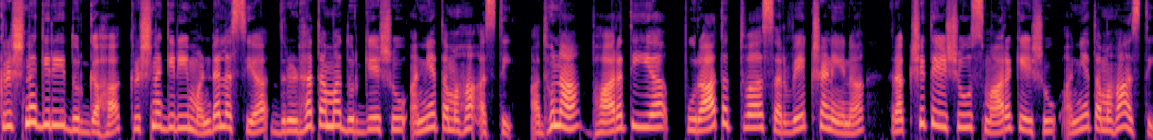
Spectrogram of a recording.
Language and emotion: Sanskrit, neutral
